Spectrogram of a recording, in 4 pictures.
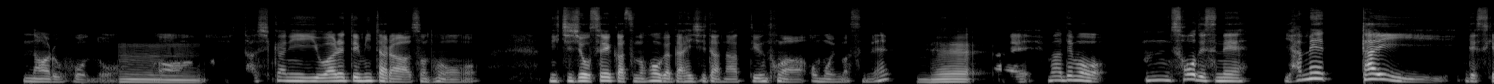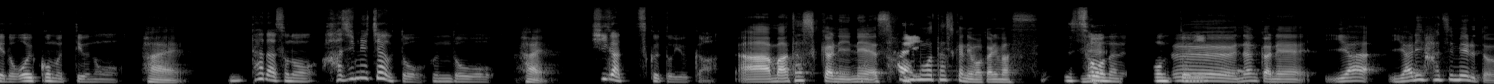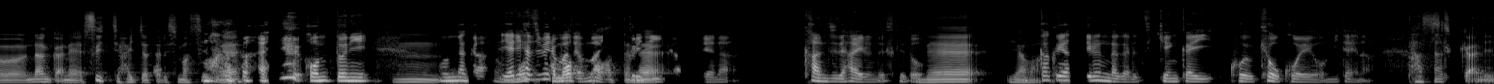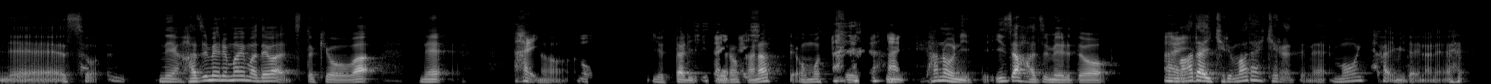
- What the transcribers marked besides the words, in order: other noise; unintelligible speech; chuckle; "せっかく" said as "えっかく"; chuckle
- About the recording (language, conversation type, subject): Japanese, advice, 怪我や痛みがあるため運動を再開するのが怖いのですが、どうすればよいですか？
